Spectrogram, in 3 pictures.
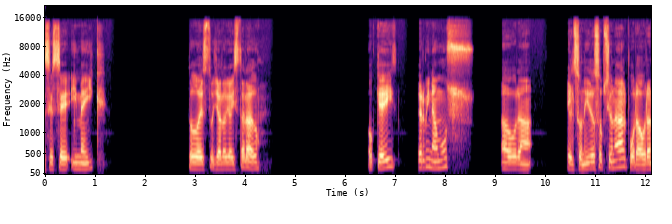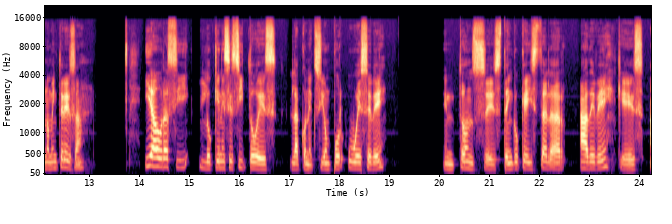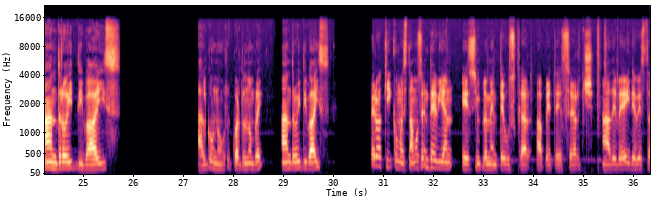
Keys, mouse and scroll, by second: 1.3-2.1 scroll up 1, 2.8-4.5 drag, 4.8 click, 5.3 scroll down 2, 5.4 click, 7.1-8.1 scroll up 1, 8.1-8.8 scroll down 2, 8.8-9.7 scroll down 1, 11.3-12.2 scroll down 2, 12.4-13.2 scroll down 2, 13.2-14.6 scroll down 1, 14.6 click, 16.9 click, 18.1 click, 19.0 scroll down 2, 22.1 click, 26.7 click, 29.6 click, 30.3 click, 31.7 click, 32.6-36.3 typing.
